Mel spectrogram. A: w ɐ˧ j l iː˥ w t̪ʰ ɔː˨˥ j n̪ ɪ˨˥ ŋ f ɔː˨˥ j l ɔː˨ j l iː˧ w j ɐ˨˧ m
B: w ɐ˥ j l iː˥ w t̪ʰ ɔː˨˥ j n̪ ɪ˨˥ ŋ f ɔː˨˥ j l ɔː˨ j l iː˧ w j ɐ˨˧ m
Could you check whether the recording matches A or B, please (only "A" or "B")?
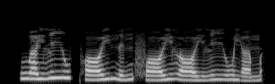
B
